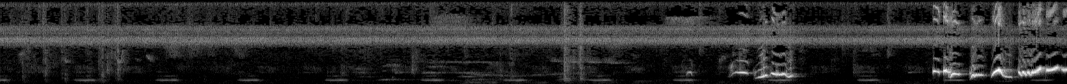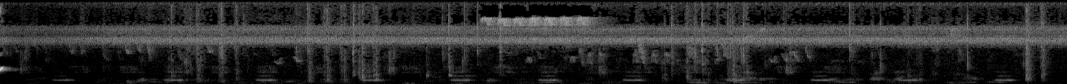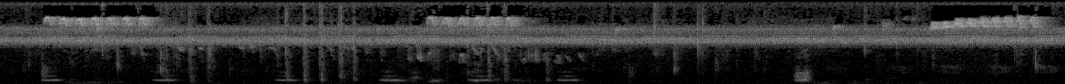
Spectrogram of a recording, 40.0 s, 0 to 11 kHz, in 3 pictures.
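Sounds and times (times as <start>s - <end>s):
high insect drone: 0.0s - 11.8s
bird singing sweeping notes: 8.4s - 10.1s, 11.6s - 13.5s.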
